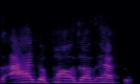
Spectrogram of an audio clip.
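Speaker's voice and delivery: ordinary talk, nothing marked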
